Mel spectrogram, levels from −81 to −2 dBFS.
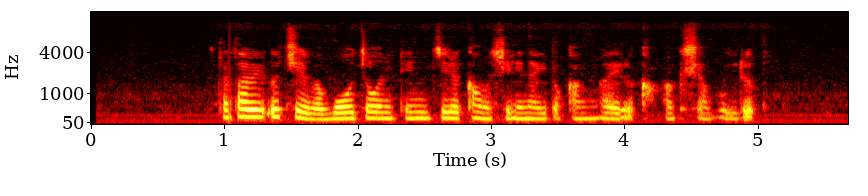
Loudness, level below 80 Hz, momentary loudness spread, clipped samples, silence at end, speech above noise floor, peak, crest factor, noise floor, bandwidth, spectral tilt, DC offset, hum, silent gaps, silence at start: -21 LUFS; -60 dBFS; 13 LU; under 0.1%; 0.7 s; 33 dB; -4 dBFS; 18 dB; -53 dBFS; 11 kHz; -7 dB/octave; under 0.1%; none; none; 0.95 s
